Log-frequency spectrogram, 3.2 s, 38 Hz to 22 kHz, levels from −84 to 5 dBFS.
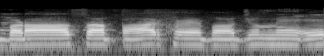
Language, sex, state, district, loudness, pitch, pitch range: Hindi, male, Haryana, Rohtak, -14 LUFS, 140 Hz, 135-145 Hz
